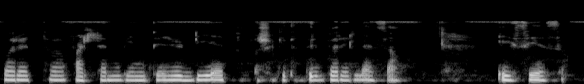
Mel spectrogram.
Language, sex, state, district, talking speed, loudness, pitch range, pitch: Konkani, female, Goa, North and South Goa, 90 wpm, -19 LUFS, 185-205 Hz, 195 Hz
